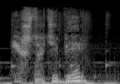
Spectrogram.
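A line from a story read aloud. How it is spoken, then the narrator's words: Whisper. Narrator (Russian): прошептал он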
